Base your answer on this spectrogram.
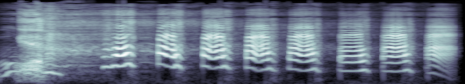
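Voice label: victory, Japanese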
